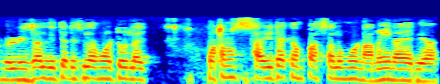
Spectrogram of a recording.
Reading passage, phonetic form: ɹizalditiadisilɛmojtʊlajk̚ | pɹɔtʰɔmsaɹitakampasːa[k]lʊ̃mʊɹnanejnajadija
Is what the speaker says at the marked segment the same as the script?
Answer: no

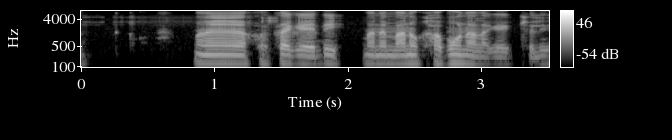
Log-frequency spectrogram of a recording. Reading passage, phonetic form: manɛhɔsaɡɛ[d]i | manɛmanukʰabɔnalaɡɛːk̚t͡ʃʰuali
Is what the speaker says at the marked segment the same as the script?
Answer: yes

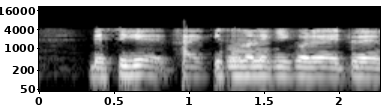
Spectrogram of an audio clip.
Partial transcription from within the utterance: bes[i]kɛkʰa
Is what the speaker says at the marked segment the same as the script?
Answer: yes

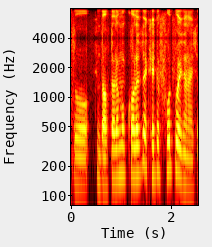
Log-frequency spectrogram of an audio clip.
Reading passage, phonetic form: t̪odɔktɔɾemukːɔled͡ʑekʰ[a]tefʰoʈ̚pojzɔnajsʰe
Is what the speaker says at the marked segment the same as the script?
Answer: no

